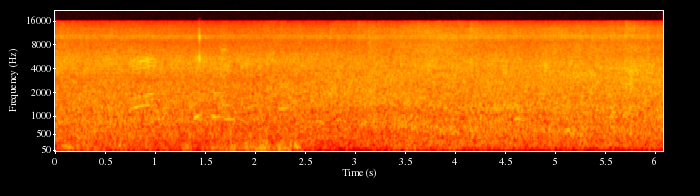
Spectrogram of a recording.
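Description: Small waves breaking and washing up on a sandy beach: a steady, even rush of surf.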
